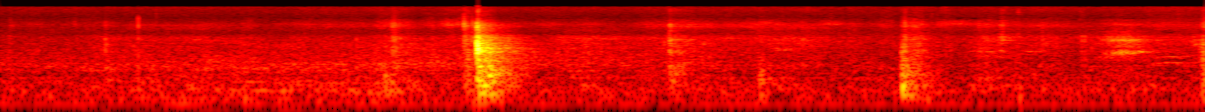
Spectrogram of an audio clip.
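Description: Clicks and knocks of a camera water housing's back plate being closed and secured by hand: one sharp, loud click about two and a half seconds in, then a few fainter knocks.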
